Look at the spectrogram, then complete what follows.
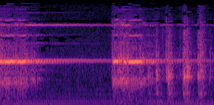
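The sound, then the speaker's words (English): An old-fashioned telephone bell rings in a house in two bursts, a steady metallic jangle fading out, then a second ring starting at about a second and a half, fairly loud, with no voices. “I was barely settled into my mother's house when the phone rang.”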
